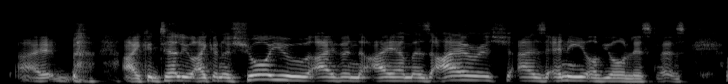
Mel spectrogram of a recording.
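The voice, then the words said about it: Posh Anglo-Irish accent. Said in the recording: “you sound like a proper West Brit ... like a proper toff”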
